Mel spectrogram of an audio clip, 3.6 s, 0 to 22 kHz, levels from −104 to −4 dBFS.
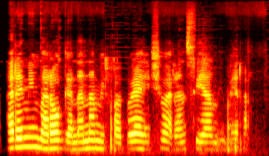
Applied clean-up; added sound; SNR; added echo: neural mask model DeepFilterNet 3.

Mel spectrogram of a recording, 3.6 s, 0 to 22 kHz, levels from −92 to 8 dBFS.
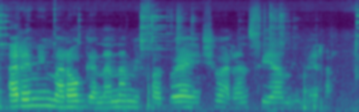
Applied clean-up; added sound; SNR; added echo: none; Cutlery, silverware; 13 dB; none.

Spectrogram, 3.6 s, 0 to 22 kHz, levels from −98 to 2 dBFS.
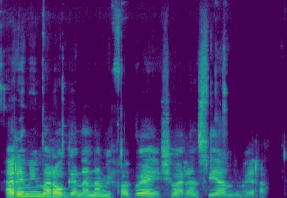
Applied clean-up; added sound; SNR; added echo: neural mask model Resemble Enhance denoiser.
